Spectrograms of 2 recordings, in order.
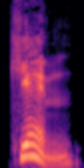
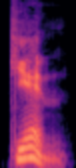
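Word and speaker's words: quién: simple word the pronoun Ken which means who in a question this is spelled q i n but the U is silent and there's an accent mark on the E Ken the easiest way to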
